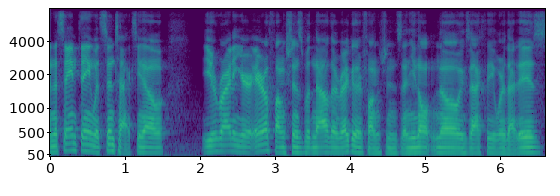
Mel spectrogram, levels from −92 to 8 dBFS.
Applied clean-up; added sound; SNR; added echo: none; none; none; none.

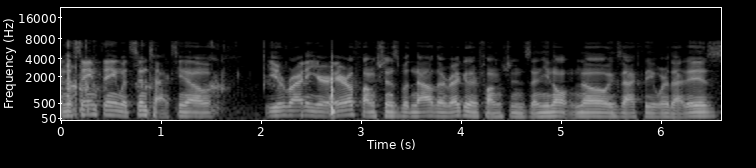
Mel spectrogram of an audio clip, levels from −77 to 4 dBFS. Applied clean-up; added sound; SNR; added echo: none; Chewing, mastication; 10 dB; none.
